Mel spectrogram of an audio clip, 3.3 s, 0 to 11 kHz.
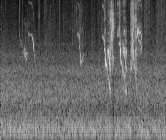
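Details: Sparrows flying onto a hand to take food at a Tenmangu shrine in Japan on 23 November 2023; a few sharp high chirps early, then a louder burst of three or four chirps near the end, over soft background hiss.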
